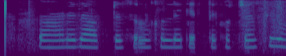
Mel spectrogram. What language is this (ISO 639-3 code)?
ori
